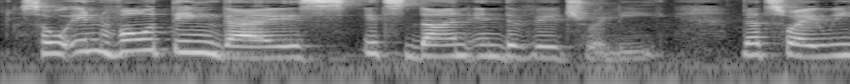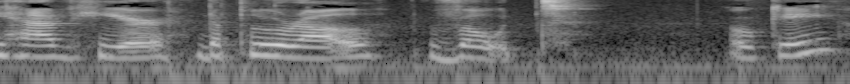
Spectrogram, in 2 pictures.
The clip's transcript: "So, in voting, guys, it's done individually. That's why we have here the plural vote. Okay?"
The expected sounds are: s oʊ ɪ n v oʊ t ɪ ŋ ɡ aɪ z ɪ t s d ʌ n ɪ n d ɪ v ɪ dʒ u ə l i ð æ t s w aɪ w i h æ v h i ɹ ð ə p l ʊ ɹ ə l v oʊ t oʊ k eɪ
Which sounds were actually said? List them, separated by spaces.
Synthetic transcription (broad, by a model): s oʊ ɪ n v oʊ t ɪ ŋ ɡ aɪ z ɪ t s d ʌ n ɪ n d ɪ v ɪ dʒ u ə l i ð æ t s w aɪ w i h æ v h i ɹ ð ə p l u ɹ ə l v oʊ t oʊ k eɪ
